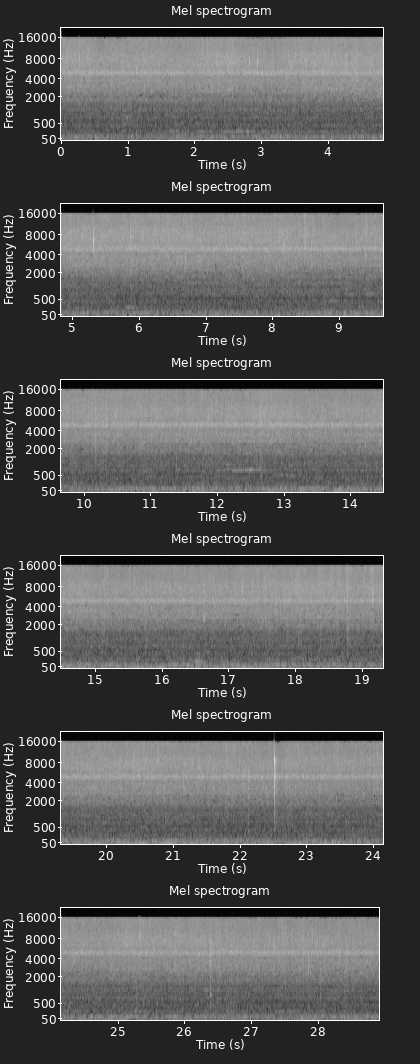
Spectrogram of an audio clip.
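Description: Noodles boiling in a steel pan of water: a steady bubbling hiss, with a few light clicks of metal tongs against the pan as the noodles are stirred.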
